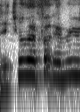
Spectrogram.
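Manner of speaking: high, soft mock-girl retort; imitated indignant girl. Girl answering Tom's argument, imitated indignation. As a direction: argue back in an imitated high voice. Girl arguing back at Tom, retold.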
